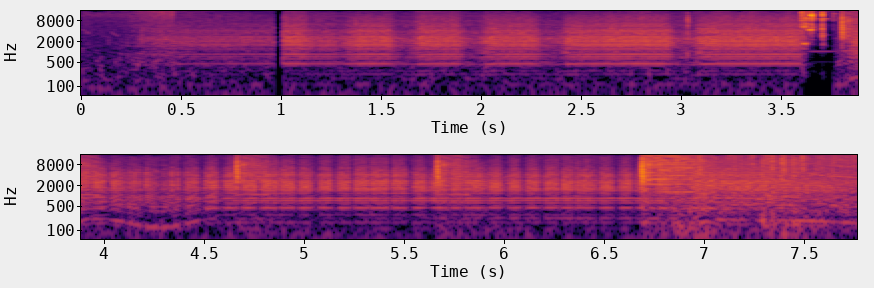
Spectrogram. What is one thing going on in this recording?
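A rally car engine idles and revs at the start line.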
